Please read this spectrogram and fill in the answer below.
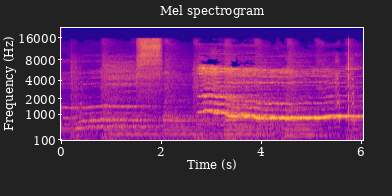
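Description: A children's gospel quartet singing into handheld microphones over a PA. About three seconds in the singing gets louder and settles into a long held note.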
